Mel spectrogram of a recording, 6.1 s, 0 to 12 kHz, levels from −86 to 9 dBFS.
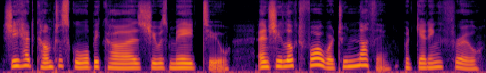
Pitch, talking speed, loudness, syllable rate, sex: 195 Hz, 190 wpm, -19 LUFS, 4.6 syllables/s, female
